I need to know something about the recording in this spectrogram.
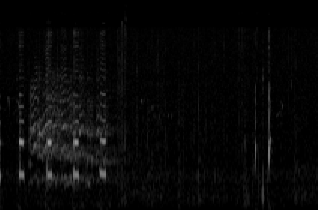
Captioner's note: turkey calling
